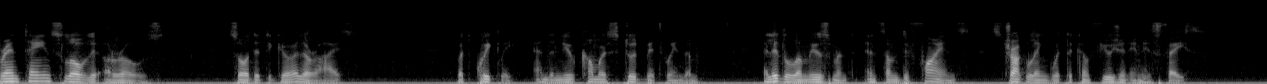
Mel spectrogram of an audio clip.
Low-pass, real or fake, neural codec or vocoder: 7.2 kHz; real; none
